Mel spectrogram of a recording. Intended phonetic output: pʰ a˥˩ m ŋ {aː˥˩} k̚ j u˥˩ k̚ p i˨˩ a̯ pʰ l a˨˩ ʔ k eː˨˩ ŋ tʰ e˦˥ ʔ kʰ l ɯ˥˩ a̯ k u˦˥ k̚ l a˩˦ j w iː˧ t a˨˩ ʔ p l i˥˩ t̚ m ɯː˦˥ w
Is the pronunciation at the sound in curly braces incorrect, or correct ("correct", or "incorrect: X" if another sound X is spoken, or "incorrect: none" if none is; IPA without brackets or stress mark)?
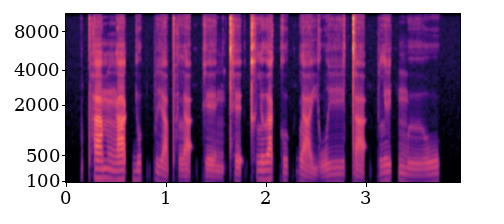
correct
